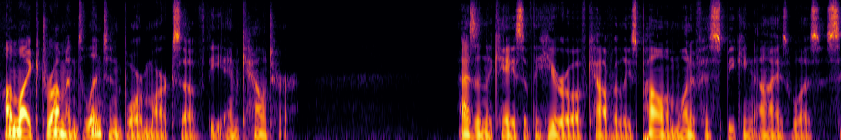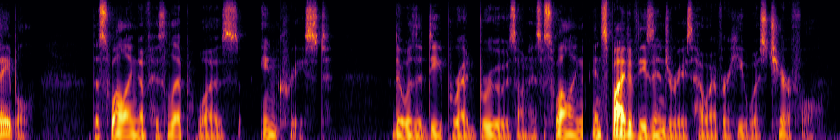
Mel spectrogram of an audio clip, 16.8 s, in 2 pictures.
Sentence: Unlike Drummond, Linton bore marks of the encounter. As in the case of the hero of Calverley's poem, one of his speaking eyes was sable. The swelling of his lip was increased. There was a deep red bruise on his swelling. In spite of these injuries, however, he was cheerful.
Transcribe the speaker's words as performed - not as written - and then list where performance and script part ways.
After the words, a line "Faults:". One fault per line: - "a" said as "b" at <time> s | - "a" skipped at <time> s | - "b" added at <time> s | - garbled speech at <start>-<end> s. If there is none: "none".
Unlike Drummond, Linton bore marks of the encounter. As in the case of the hero of Calverley's poem, one of his speaking eyes was sable. The swelling of his lip was increased. There was a deep red bruise on his swelling. In spite of these injuries, however, he was cheerful.
Faults:
none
